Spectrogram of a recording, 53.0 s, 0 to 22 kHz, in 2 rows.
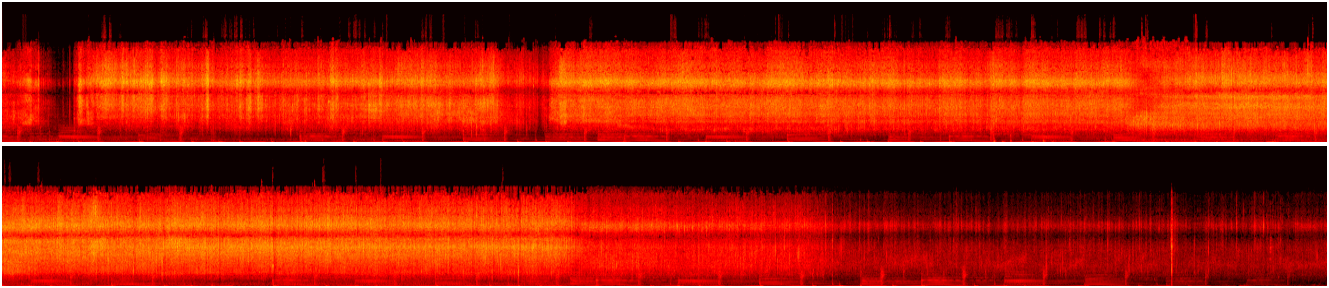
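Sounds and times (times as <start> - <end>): background music with beat: 0.0 - 53.0
meat sizzling on griddle: 1.5 - 43.0.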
